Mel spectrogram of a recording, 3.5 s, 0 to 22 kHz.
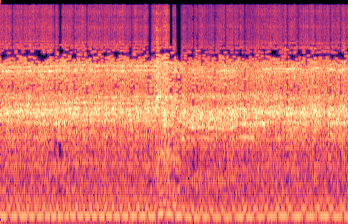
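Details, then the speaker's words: Quadcopter "Palantir 3" after re-flashing flight controller firmware to iNav 3.0: steady motor hum jumps briefly in pitch then settles lower as the flight computer engages altitude-hold mode; motor surge on altitude-hold engage, cause unknown to owner. "there it is and you hear the motors suddenly rev up as it goes into that mode i don't know why it does that"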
